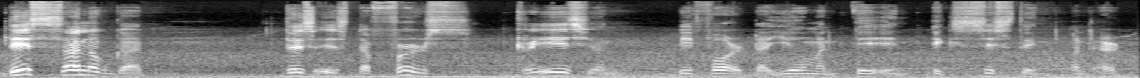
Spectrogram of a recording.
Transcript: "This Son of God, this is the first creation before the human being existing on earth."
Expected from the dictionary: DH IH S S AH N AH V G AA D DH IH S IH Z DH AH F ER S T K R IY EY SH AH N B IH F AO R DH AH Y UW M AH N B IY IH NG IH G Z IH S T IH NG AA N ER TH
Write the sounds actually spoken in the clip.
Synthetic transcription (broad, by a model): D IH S S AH N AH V G AA D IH S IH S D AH F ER S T K R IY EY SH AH N B IH F AO R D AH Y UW M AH N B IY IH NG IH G S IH S T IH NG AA N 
